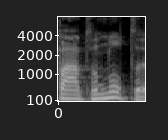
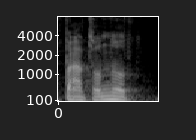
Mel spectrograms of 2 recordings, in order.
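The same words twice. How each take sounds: First: The final e of the name is sounded. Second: The final e of the name is silent. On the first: "maar het is gewoon Paternotte" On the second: "in Frankrijk is Paternotte met een stomme E. Dus"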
